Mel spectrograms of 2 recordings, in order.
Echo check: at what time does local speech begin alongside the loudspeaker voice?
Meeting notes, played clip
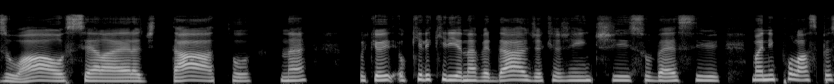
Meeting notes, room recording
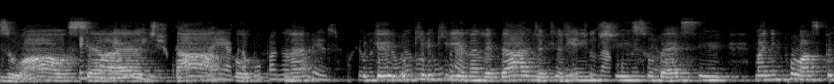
0.8 s

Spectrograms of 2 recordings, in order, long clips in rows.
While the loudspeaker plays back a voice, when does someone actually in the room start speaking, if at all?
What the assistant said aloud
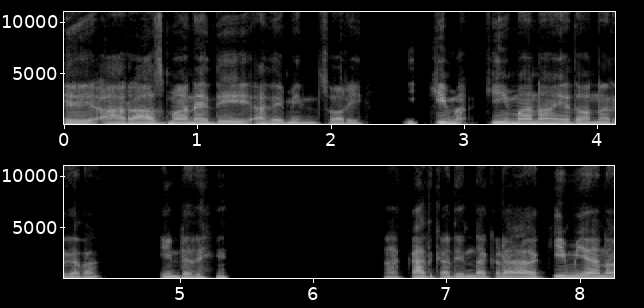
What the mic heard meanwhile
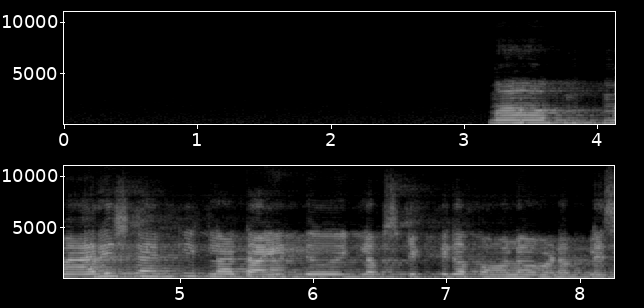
3.2 s

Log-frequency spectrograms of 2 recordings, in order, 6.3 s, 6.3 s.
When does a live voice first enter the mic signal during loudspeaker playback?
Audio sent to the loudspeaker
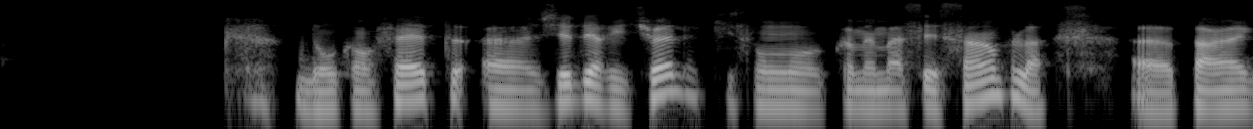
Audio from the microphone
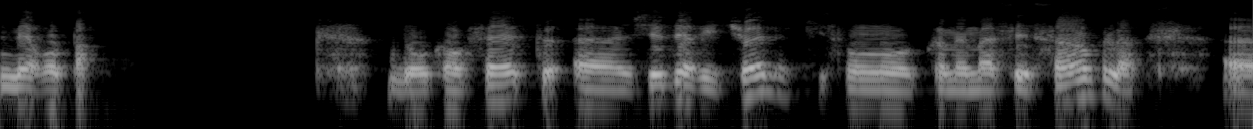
none

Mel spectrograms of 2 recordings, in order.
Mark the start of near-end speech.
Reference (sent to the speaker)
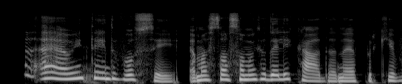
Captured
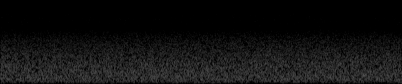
none

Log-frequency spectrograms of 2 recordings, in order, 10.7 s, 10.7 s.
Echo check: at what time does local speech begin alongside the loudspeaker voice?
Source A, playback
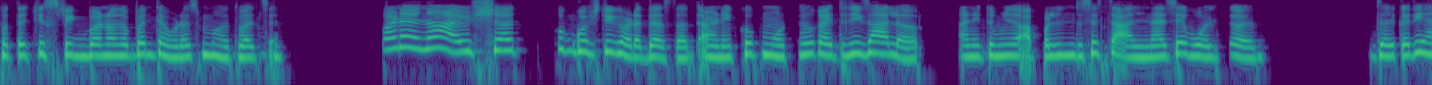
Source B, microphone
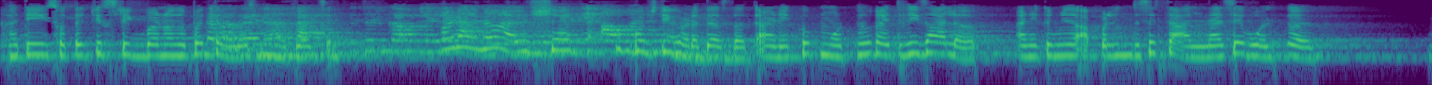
1.4 s

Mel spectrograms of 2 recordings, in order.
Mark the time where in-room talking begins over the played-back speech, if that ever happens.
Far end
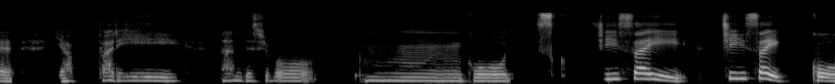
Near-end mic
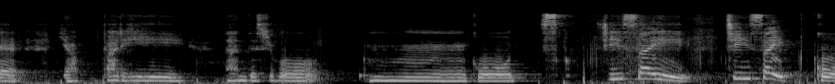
none

